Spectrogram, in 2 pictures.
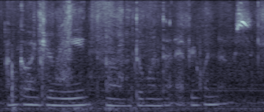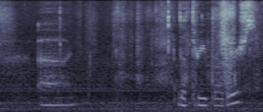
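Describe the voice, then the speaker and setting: Through noticeable background noise, the soft-spoken voice moves at a very slow pace with long, frequent pauses. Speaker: ASMR creator. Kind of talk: casual talk to camera.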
